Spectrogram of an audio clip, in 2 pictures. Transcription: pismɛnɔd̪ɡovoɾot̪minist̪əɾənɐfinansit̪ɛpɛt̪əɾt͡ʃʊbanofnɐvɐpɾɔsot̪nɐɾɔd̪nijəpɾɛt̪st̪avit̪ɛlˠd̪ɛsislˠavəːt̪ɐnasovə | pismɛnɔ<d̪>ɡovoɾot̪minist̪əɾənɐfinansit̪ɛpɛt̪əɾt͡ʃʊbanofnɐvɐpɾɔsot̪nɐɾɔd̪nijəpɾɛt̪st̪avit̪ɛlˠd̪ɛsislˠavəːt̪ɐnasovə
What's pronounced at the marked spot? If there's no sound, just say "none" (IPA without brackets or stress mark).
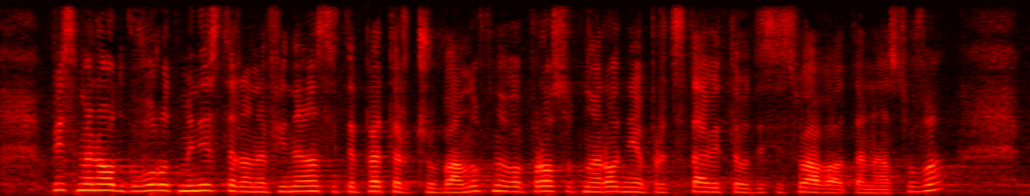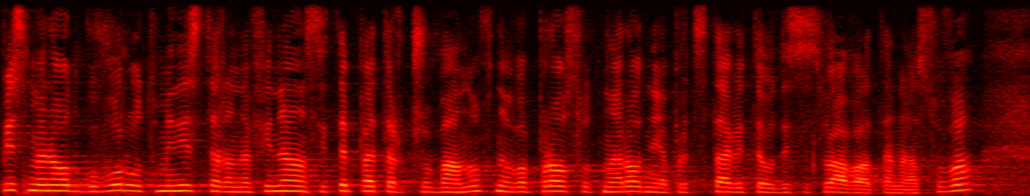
d̪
